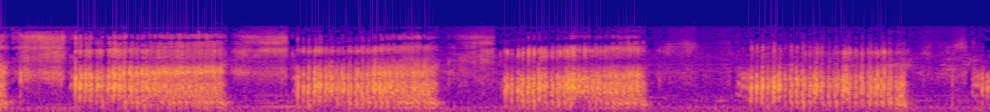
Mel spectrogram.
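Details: Maggie, a household dog, gives four long, harsh grumbling growls of about a second or more each, separated by short pauses, with a gritty texture throughout and no barks.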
